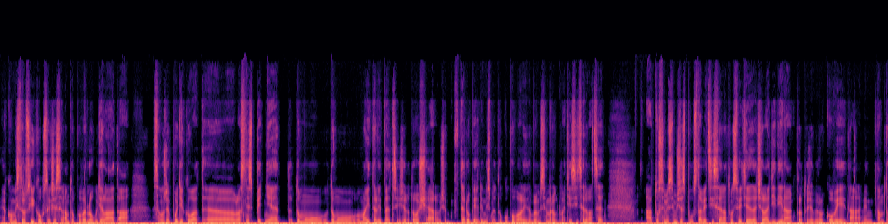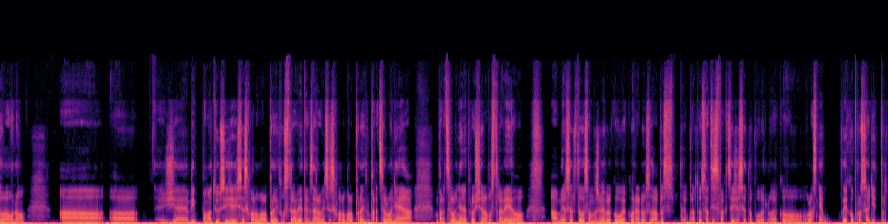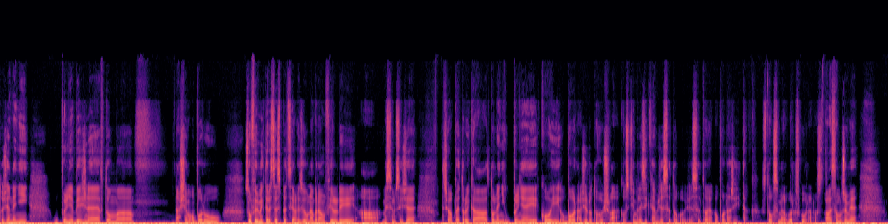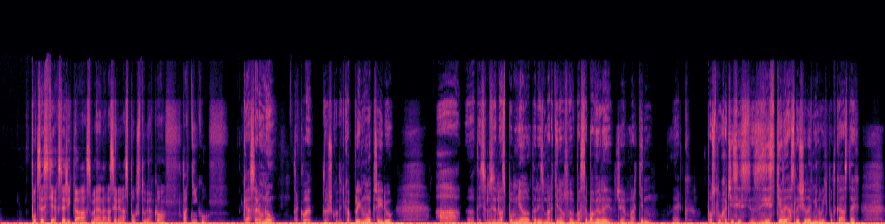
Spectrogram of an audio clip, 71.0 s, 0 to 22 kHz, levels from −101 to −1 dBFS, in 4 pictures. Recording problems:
low rumble; noticeable; throughout; 20 dB below the speech

